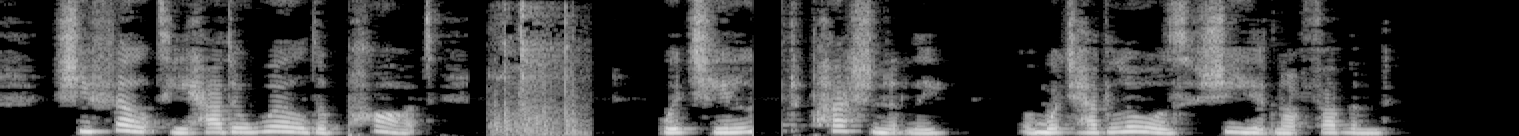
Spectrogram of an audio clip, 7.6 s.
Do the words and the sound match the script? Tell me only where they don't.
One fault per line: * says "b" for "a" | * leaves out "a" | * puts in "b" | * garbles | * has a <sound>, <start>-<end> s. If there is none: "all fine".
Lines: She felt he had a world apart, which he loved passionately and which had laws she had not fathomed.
* has a squeak, 2.4-3.0 s
* has a dropout, 3.8-3.9 s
